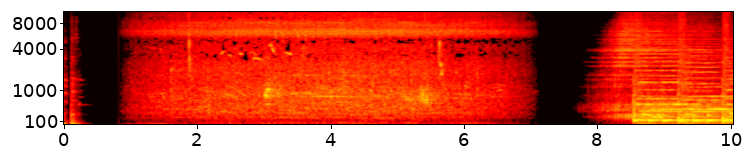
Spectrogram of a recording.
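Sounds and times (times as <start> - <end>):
small birds chirping: 0.9 - 7.0
steady high hiss: 0.9 - 7.0.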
